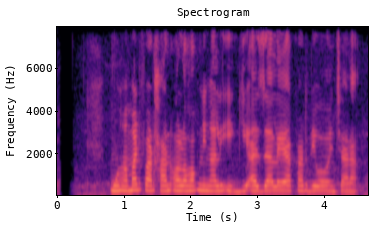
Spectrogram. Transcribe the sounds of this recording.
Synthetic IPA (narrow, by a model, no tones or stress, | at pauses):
muɦamadfarhanɔlɔɦɔk̚niŋaliʔːɡiʔazaleakardiwawaɲt͡ʃaɾa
